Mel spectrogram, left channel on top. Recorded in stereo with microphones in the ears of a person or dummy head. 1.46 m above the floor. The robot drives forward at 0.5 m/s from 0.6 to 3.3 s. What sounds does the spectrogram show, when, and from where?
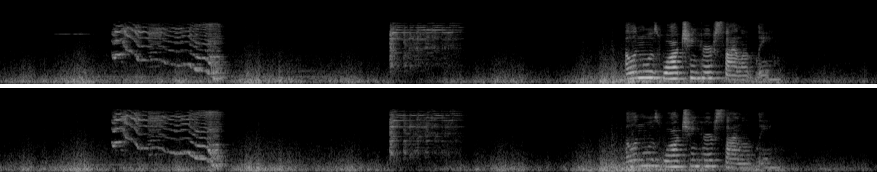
1.1 s a cupboard door: 15° right (ahead or behind), 1.9 m; by 2.2 s 10° right (ahead or behind), 2.5 m
3.9 s cutlery clinking: 10° right (ahead or behind), 3.5 m
6.2 s a woman speaking: 75° left (ahead or behind), 0.9 m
